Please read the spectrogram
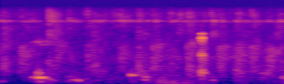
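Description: Faint, scattered voices of people in a hall, heard as short broken fragments rather than clear words, coming through a video-call audio link.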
